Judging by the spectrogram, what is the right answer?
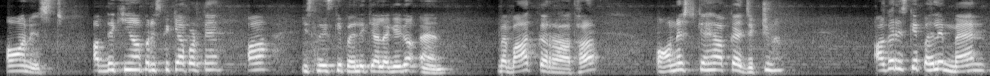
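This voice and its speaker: A man teaching a grammar lesson in a fairly high voice, steadily posing questions and answering them himself. He repeats key words to drive them home. A faint hiss sits under the recording. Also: a little mellow. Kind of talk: classroom-style grammar lesson.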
